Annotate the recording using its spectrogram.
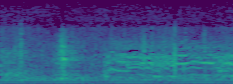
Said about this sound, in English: Listen. What's that? It sounds like a cat. That's the loudest cat I've ever heard.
